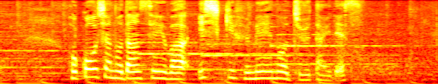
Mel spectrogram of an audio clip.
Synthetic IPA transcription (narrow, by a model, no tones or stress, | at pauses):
ho̞ko̞ːɕano̞d̪ãɰ̃se̞ːβaiɕi̥kʲiɸɯ̟me̞ːno̞d͡ʑɨːt̪aid̪e̞sɨ̥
